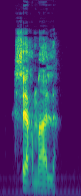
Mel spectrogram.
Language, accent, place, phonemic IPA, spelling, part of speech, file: French, France, Lyon, /fɛʁ mal/, faire mal, verb, LL-Q150 (fra)-faire mal.wav
- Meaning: to hurt, to cause pain, to be painful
